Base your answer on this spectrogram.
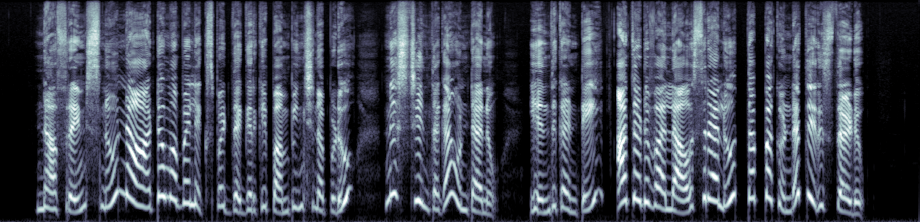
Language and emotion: Telugu, happy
